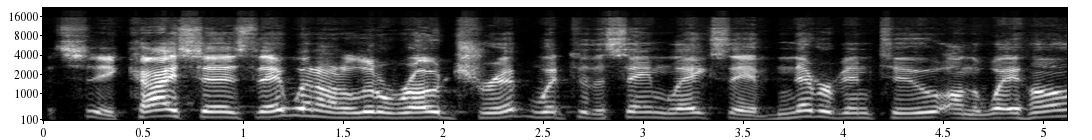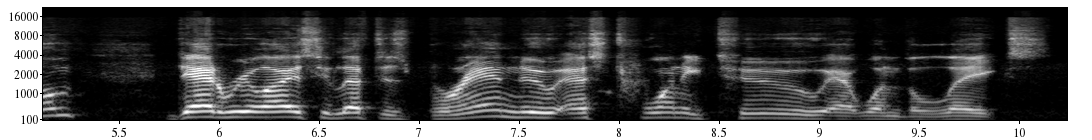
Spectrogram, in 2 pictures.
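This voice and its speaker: A man's voice: fairly high pitch, normal speed, a bit bright, no echo. A man co-hosting a casual fishing livestream, rambling and self-deprecating as he greets viewers by name. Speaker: livestream co-host. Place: home on Padre Island.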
